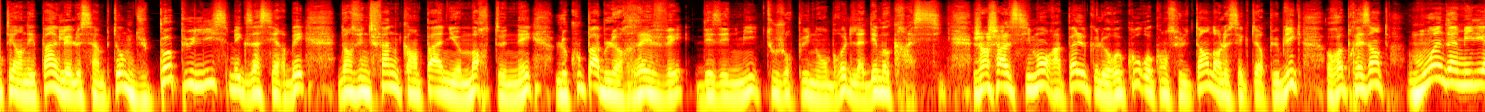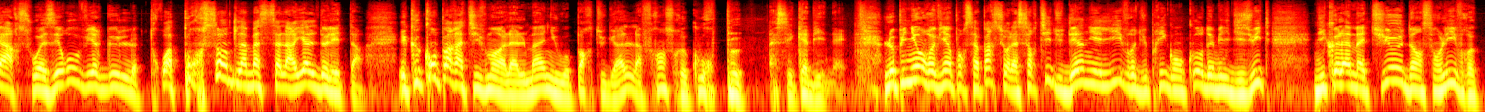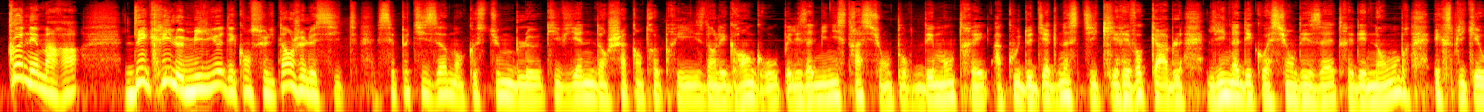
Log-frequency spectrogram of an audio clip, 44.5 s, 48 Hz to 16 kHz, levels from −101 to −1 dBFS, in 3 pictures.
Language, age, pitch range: French, 50-69, 105-160 Hz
